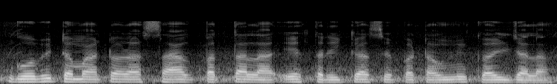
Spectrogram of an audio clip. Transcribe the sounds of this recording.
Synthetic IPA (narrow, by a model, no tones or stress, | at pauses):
ɡobʱiʈəmaʈəɾasaɡpət̪ːalaʔekʰt̪əɾikasepəʈawnikəld͡ʒala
